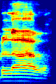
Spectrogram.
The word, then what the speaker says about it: Bulaga: And even I think I put too many syllables in there. He really gets Brian Bulaga, Iowa into about 2.5 syllables. – Brian Bulaga.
